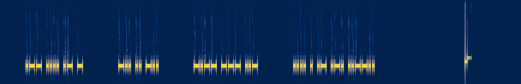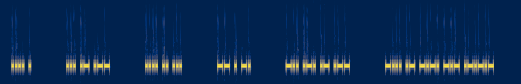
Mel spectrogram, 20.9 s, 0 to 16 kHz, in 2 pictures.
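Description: Fast Morse code at 35 words per minute with triple word spacing, sending sentences built from the 300 most common words: a steady mid-pitched tone keyed in rapid dots and dashes, grouped into words with clear pauses between, plus a single soft click midway. No voices.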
